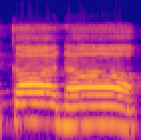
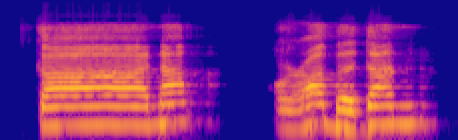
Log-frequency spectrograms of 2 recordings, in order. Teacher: اور آگے ہے عبدن، اب اکثر لوگ پڑھتے ہیں کانا، ایسا نہیں کرنا، نون کو لمبا نہیں کرنا، الف جو ہے وہ کاف کے آگے ہے، کاف کو لمبا کریں گے، نون کو لمبا کرنے کی ضرورت نہیں ہے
